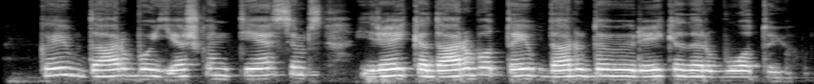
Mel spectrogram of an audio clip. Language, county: Lithuanian, Vilnius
